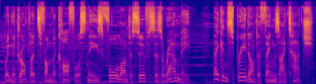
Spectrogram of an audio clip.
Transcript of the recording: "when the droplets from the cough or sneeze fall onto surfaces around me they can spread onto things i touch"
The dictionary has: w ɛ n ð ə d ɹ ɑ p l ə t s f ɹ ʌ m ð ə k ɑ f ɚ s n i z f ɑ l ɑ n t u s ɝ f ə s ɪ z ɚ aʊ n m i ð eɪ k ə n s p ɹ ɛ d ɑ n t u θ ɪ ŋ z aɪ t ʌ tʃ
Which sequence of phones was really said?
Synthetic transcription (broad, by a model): w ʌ n ð ə d ɹ ɑ p l ə t s f ɹ ʌ m ð ə k ɑ f ɚ s n i z f ɑ l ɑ n t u s ɝ f ə s ɪ z ɚ aʊ n m i ð eɪ k ə n s p ɹ ɛ d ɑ n t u θ ɪ ŋ z aɪ t ʌ tʃ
